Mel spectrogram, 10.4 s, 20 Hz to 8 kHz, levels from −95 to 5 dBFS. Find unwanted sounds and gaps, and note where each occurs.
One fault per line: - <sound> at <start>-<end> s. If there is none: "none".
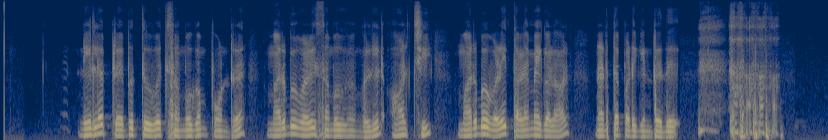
- laugh at 8.7-9.8 s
